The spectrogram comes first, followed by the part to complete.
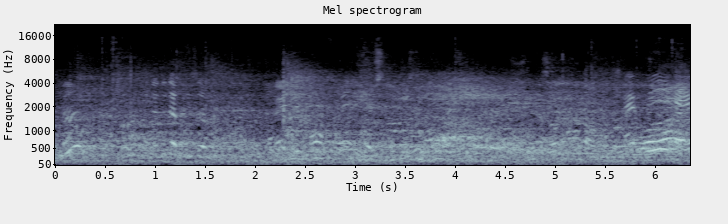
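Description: Overlapping, unintelligible children's chatter filling a large gymnasium, with a few sharp hits of badminton rackets striking shuttlecocks, the loudest about a second in.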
